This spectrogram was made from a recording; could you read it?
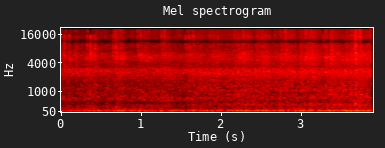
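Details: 1970 Ford Torino Cobra Super Cobra Jet 429 V8 with solid lifters, toploader four-speed manual, 9-inch rear: deep, even burbling exhaust at idle, steady low rumble with no misses or knocks; normal healthy V8 idle.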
